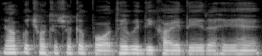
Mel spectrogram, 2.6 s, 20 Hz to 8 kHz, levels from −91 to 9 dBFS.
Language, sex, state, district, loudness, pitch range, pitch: Hindi, male, Jharkhand, Ranchi, -16 LUFS, 120-140 Hz, 125 Hz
